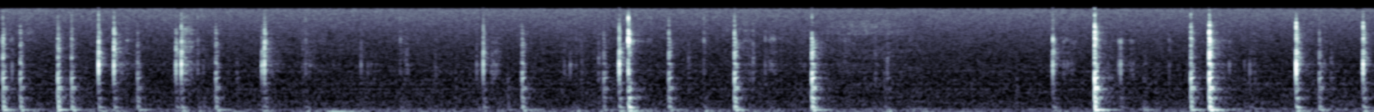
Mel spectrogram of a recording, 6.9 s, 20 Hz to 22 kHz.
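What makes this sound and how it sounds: Fingertips of both hands tap quickly on the strings of a Taylor acoustic guitar with a hollow wooden body, near the soundhole and fretboard. About two dozen light, irregular taps each give a short, bright click over a low, steady hum around 110 Hz. Each tap fades within a fraction of a second.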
